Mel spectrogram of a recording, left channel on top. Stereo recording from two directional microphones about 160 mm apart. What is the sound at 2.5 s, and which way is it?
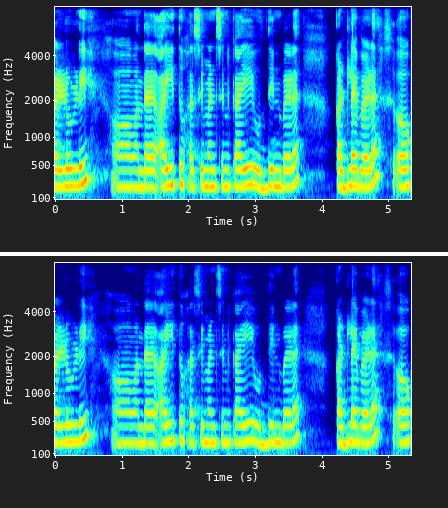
Speech, 35° left (ahead or behind).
